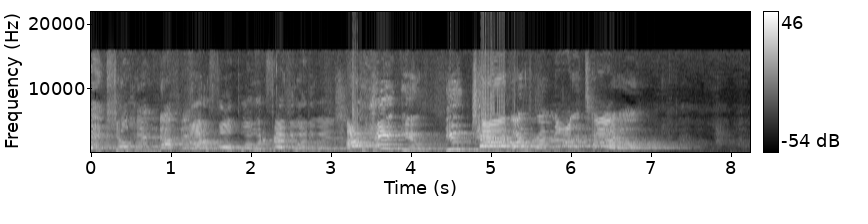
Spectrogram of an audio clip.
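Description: A young girl sings in a large, echoing hall.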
